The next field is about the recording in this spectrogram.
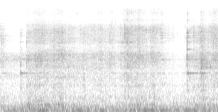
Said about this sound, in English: So, mixing up my cereal with the blueberries.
